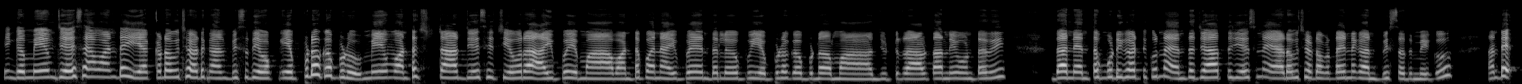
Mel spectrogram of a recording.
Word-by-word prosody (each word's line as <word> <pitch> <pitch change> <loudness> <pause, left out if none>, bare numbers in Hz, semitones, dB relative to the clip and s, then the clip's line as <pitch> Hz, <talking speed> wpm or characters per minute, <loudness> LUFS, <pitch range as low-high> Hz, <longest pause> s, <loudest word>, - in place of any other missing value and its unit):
ఇంక 305 -1 -2
మేము 325 +1 +4
జెసామంటే 345 +1 +2 0.2
ఎక్కడో 305 +3 -2
ఒక 330 - -3
చోట 330 -3 +3
కనిపిస్తది. 305 +3 -3
ఒక్ 285 0 -16
ఎప్పుడో 385 - +2
ఒకప్పుడు 330 -7 0 0.2
మేము 310 +1 +1
వంట 295 +4 +1 0.2
స్టార్ట్ 305 -3 +3
చేసి 325 +1 -2
చివర 300 0 -1 0.2
అయిపోయి 285 +2 0
మా 265 0 +2 0.2
వంట 260 0 -1
పని 290 -1 +1
అయిపోయేంత 270 +1 -2
లోపు 270 0 -4 0.2
ఎప్పుడో 285 +4 -5
ఒకప్పుడు 265 -1 -5
నా 260 - +3 0.2
మా 250 - -1 0.3
జుట్టు 255 +1 -12
రాలతానే 270 +2 +1
ఉంటది. 275 +4 -3 0.6
దాన్ని 300 -1 +7
ఎంత 280 +2 -3
ముడి 335 0 -2
గట్టుకున్నా 335 +2 -1
ఎంత 280 +4 -3
జాగ్రత్త 320 0 +4
చేసినా 325 +3 -3
ఏడొగచోట 295 +2 0
ఒకటైన 290 +2 -2
కనిపిస్తది 265 0 -3
మీకు. 250 +7 -5 0.5
అంటే 360 +6 +5
295 Hz, 160 wpm, -23 LUFS, 270-325 Hz, 0.6 s, దాన్ని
